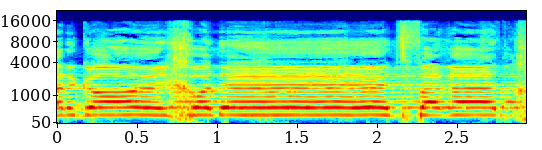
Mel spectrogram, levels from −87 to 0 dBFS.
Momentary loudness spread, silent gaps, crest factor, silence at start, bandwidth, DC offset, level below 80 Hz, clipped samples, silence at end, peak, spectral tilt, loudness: 2 LU; none; 8 dB; 0 s; 16.5 kHz; under 0.1%; -50 dBFS; under 0.1%; 0 s; 0 dBFS; -2.5 dB/octave; -9 LUFS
